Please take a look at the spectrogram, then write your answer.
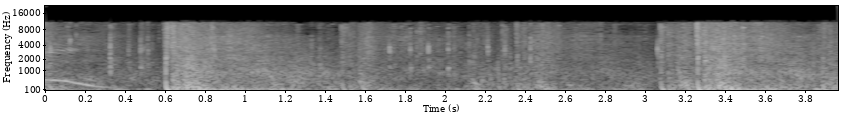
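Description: Video game gunfire in Fortnite: two loud, sharp shotgun-like blasts about two and a half seconds apart, each trailing off, with scattered quieter shots and in-game effects between them.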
